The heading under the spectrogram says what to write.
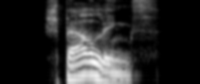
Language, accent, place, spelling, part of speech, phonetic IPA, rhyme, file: German, Germany, Berlin, Sperlings, noun, [ˈʃpɛʁlɪŋs], -ɛʁlɪŋs, De-Sperlings.ogg
- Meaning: genitive of Sperling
